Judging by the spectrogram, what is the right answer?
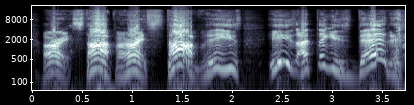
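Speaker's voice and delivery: loud frantic mock shout, high-pitched; panicked yell. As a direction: yell it like a scared onlooker begging him to stop. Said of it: "Catwoman looking in the background like".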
